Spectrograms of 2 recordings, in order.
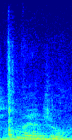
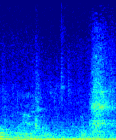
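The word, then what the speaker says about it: Langille: Langell. Oh, Langell.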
